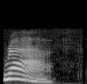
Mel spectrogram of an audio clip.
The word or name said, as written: wrath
